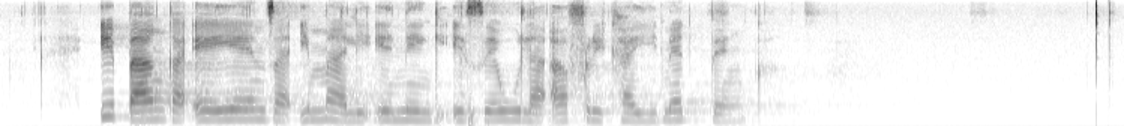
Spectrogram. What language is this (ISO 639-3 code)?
nbl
